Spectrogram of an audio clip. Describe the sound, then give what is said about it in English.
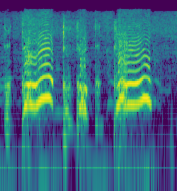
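A person vocally imitates a chicken clucking: two drawn-out, pitch-bending squawks with short clipped clucks between them, loud, with no other talking. “It's not what a chicken sounds like.”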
